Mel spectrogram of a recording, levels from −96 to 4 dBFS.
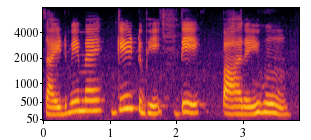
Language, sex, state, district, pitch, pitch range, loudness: Hindi, female, Bihar, Kaimur, 225 Hz, 195-260 Hz, -14 LUFS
